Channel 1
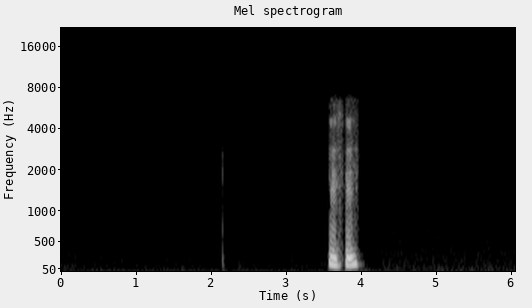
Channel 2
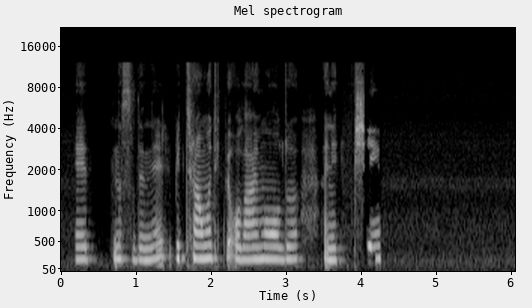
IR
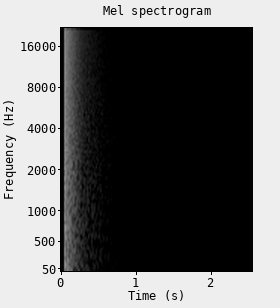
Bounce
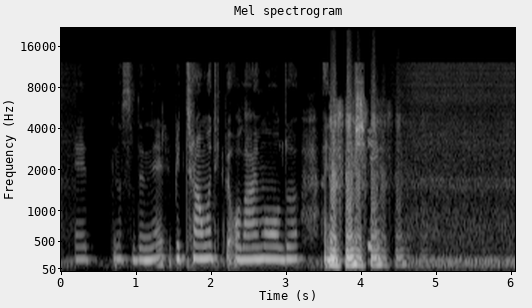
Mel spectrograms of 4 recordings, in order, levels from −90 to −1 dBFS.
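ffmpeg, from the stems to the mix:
-filter_complex "[0:a]volume=23dB,asoftclip=hard,volume=-23dB,volume=-1dB,asplit=2[link_01][link_02];[link_02]volume=-7dB[link_03];[1:a]lowshelf=frequency=220:width_type=q:width=3:gain=7.5,acompressor=mode=upward:threshold=-22dB:ratio=2.5,volume=-13dB,afade=type=in:start_time=0.71:duration=0.69:silence=0.334965[link_04];[link_03]aecho=0:1:330|660|990|1320:1|0.28|0.0784|0.022[link_05];[link_01][link_04][link_05]amix=inputs=3:normalize=0,highpass=93,highshelf=frequency=3300:gain=12"

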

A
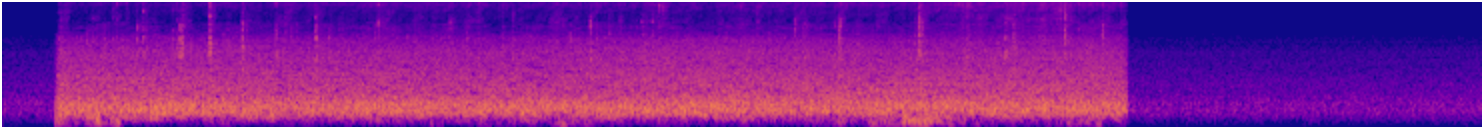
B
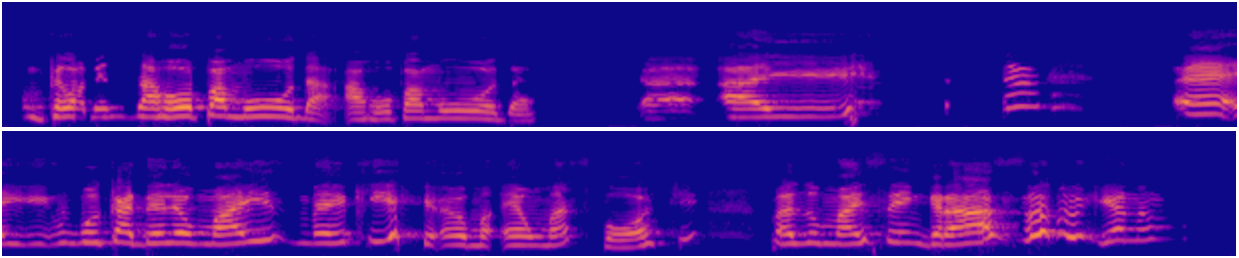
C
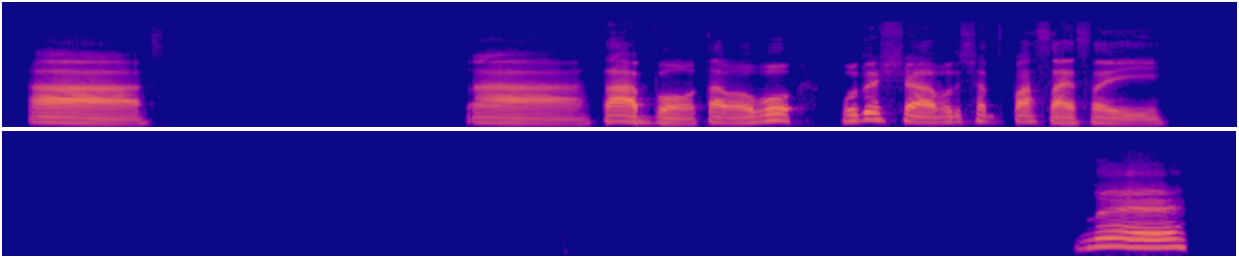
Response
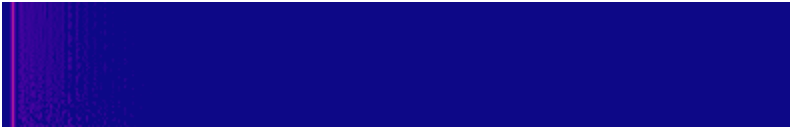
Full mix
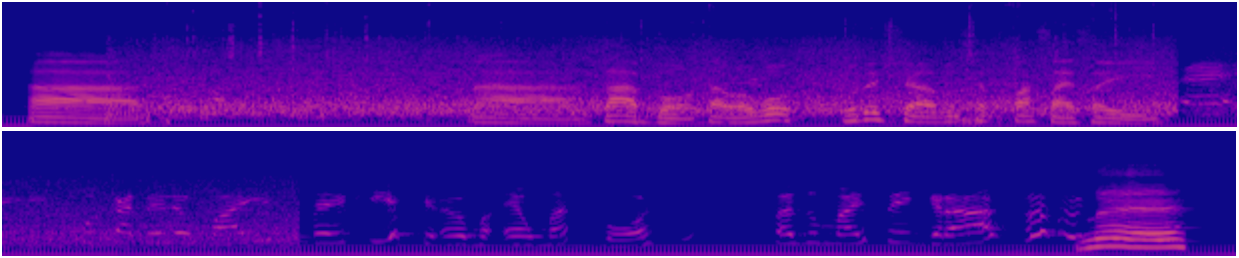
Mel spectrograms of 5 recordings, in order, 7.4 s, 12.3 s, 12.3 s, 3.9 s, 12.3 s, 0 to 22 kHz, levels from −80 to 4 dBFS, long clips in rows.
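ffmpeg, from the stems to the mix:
-filter_complex "[0:a]acompressor=threshold=-36dB:ratio=6,adelay=250,volume=-0.5dB[link_01];[1:a]highpass=frequency=500:poles=1,aeval=exprs='sgn(val(0))*max(abs(val(0))-0.00158,0)':channel_layout=same,volume=-18.5dB[link_02];[2:a]volume=-0.5dB[link_03];[link_01][link_02][link_03]amix=inputs=3:normalize=0,aeval=exprs='val(0)+0.00112*(sin(2*PI*50*n/s)+sin(2*PI*2*50*n/s)/2+sin(2*PI*3*50*n/s)/3+sin(2*PI*4*50*n/s)/4+sin(2*PI*5*50*n/s)/5)':channel_layout=same,flanger=delay=0.2:depth=6.6:regen=-90:speed=0.2:shape=sinusoidal,acompressor=threshold=-53dB:ratio=1.5"

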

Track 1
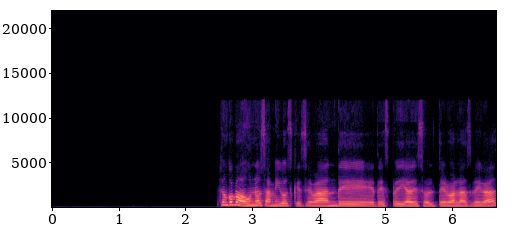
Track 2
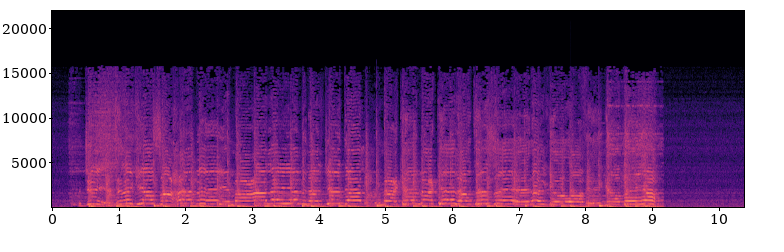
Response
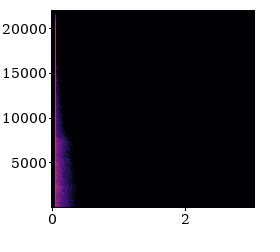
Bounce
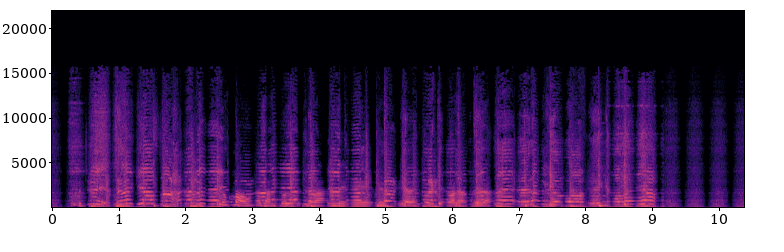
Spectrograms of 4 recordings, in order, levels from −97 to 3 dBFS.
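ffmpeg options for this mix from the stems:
-filter_complex "[0:a]volume=-6.5dB,asplit=2[link_01][link_02];[1:a]volume=-2dB[link_03];[link_02]apad=whole_len=458013[link_04];[link_03][link_04]sidechaincompress=threshold=-37dB:ratio=6:attack=6:release=101[link_05];[link_01][link_05]amix=inputs=2:normalize=0,tremolo=f=2.8:d=0.97,acompressor=threshold=-32dB:ratio=6"

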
